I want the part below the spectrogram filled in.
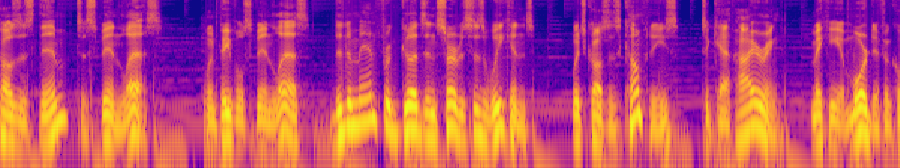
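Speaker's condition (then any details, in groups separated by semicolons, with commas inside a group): No condition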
